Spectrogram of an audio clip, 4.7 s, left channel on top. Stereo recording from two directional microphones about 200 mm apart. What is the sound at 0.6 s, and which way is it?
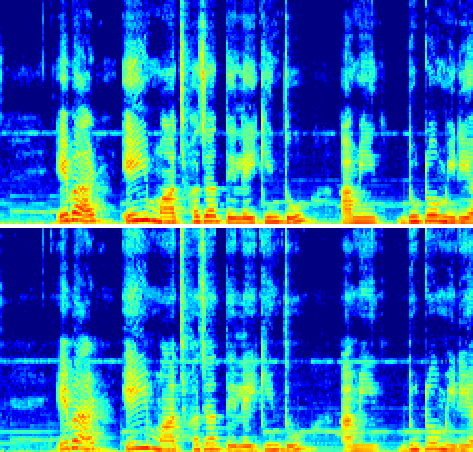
A woman's voice, 20° left (ahead or behind).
